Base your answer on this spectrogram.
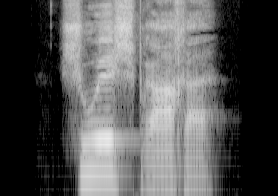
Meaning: medium of instruction
- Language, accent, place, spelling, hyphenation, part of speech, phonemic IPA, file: German, Germany, Berlin, Schulsprache, Schul‧spra‧che, noun, /ˈʃuːlˌʃpʁaːxə/, De-Schulsprache.ogg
